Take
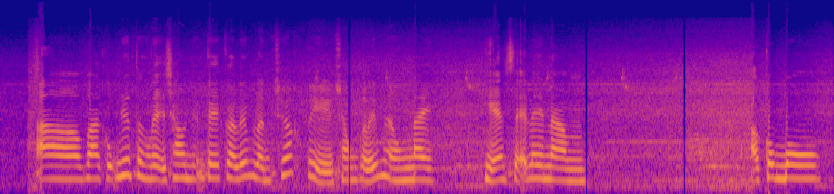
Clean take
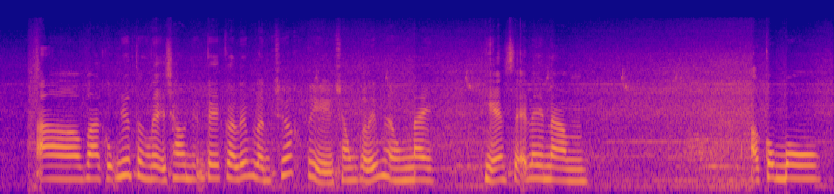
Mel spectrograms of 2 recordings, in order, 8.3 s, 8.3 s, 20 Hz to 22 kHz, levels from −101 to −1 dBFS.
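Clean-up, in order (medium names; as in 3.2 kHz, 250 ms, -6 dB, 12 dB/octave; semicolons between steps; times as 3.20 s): clip repair -18.5 dBFS; interpolate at 3.48/5.85/6.83 s, 17 ms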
